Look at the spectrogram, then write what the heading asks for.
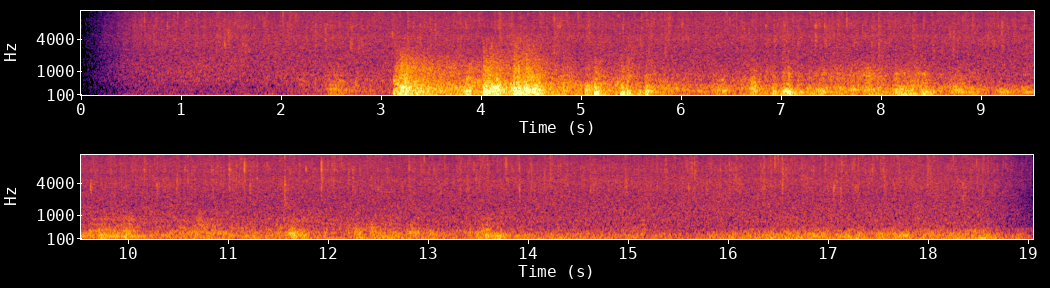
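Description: Thunderstorm sound effect: steady rain hiss, then about three seconds in a loud crack of thunder that rolls on in a long rumble, slowly dying away, before it cuts off suddenly.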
